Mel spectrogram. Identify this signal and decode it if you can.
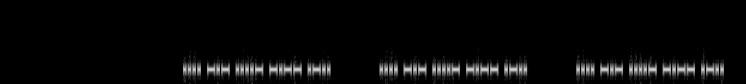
Morse code, heard as a keyed tone, about 49 wpm, 700 Hz. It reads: HK4YL HK4YL HK4YL
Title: DXCC-100 Call Signs - 5 Characters - Repeated 3x - 50wpm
